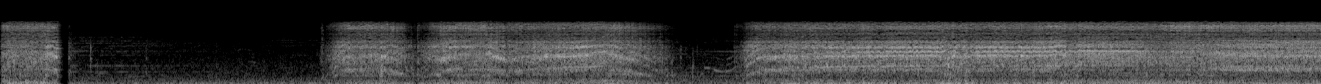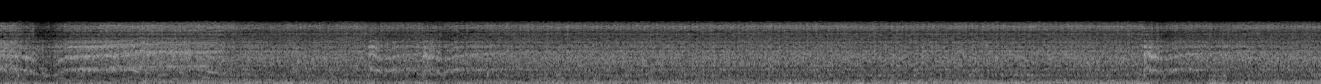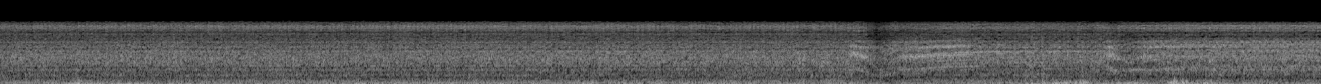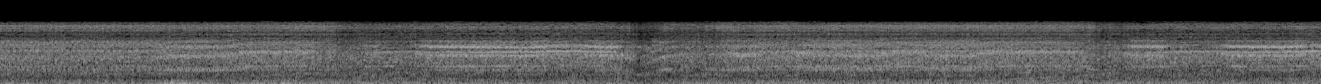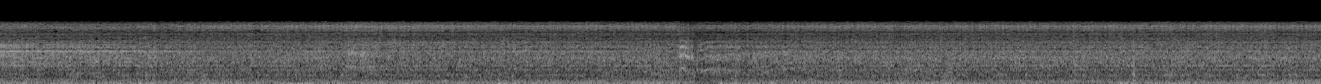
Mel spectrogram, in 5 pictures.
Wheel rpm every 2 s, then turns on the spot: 70, 160, 80, 210, 230, 160, 220, 180, 230, 230, 230, 220, 230, 230, 240, 230, 200, 180, 190, 190, 220, 220, 180, 220, 220, 220, 230, 230, 230, 220, 230, 230, 230.
none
